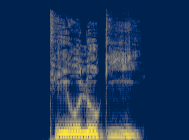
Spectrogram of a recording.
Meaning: theology
- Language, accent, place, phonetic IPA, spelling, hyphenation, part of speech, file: German, Germany, Berlin, [teoloˈɡiː], Theologie, Theo‧lo‧gie, noun, De-Theologie.ogg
